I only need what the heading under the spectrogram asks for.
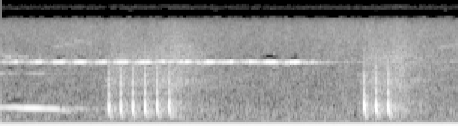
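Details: Male Black Sicklebill (Epimachus fastosus) making non-vocal knocking, bill closed, during courtship display at his display perch: two rapid dry bursts, six knocks then three, like distant machine-gun fire, over a thin steady high tone.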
